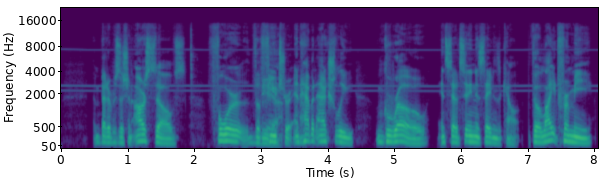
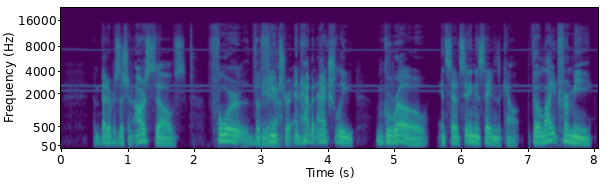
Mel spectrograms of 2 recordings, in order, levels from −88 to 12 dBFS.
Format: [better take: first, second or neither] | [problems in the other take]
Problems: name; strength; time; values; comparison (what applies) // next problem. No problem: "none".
neither | high-pitched whine; faint; throughout; 2.5 kHz, 30 dB below the speech; the same in both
